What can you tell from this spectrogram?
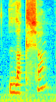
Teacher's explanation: This is a retroflex sha. Sha is in the front, and then sha is in the back.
